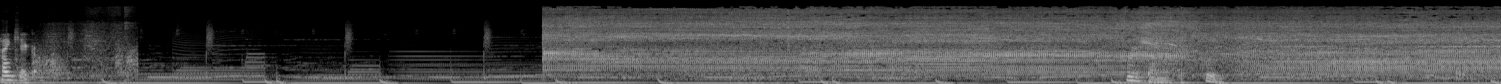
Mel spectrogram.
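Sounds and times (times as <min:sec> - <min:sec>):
electric clippers buzzing: 0:05.4 - 0:15.0.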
